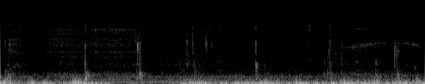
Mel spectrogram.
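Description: Wind buffeting the microphone as a fluctuating low rumble, with a few light clicks and knocks.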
